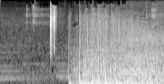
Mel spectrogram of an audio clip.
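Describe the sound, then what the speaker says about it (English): Explosives detonating in the Timberborn building game, a sudden loud blast that bursts from near silence after a tiny click and then rumbles on as a heavy, sustained roar. "Let's start to detonate out some of the space."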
